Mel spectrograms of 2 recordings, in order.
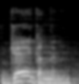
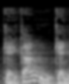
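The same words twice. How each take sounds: First: ゲガンゲン with the first ゲ hit hard and the final ゲン nearly swallowed; German-style ゲガンゲン. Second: ゲガンゲン with every syllable equally weighted; Japanese-style ゲガンゲン. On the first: Teacher demonstrating how Germans read ゲガンゲン, louder. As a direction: punch the first ゲ of ゲガンゲン, let the ending fade out. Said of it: "最初のゲ…には強く置いて". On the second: Teacher showing how Japanese say ゲガンゲン, evenly. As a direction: give each mora of ゲガンゲン the same weight, Japanese style. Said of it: "日本人は、ギエンの過去はゲガンゲン". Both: Shown as a demonstration.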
